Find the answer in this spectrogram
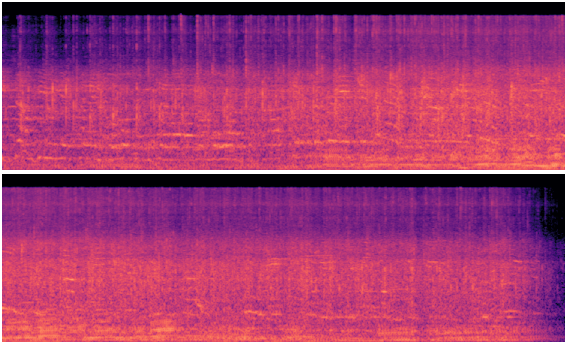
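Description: Music with a singing voice, getting louder through the middle.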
